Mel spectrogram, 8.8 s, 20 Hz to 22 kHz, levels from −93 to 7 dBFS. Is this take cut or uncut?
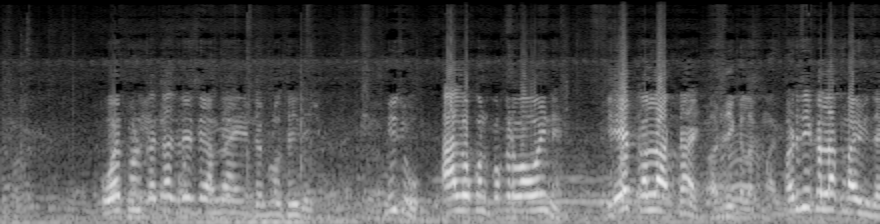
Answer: uncut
